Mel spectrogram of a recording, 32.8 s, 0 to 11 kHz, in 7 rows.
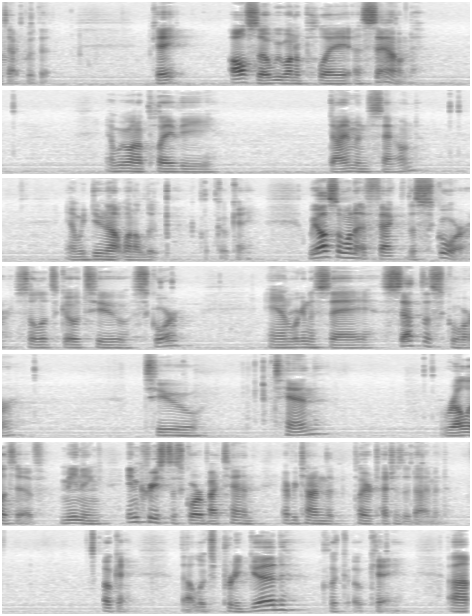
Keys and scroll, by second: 20.9-21.8 typing.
